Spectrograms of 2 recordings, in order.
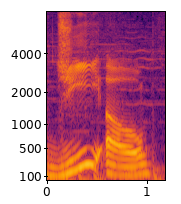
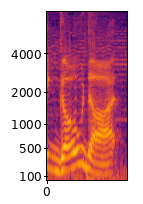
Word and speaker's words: Godot: If you guys know game engines anyway, this one is G-O-D-O-T. Yeah, Nilo knows what I'm talking about. How do you pronounce that? I say it correctly. It's Dutch.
